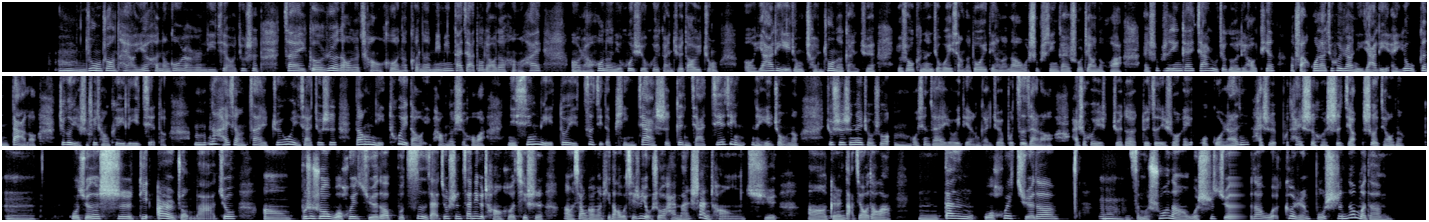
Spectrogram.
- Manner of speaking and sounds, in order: tsk
- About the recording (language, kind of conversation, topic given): Chinese, advice, 在派对上我常常感到孤单，该怎么办？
